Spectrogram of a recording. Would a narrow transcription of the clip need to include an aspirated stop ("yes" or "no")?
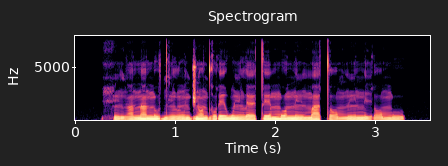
no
